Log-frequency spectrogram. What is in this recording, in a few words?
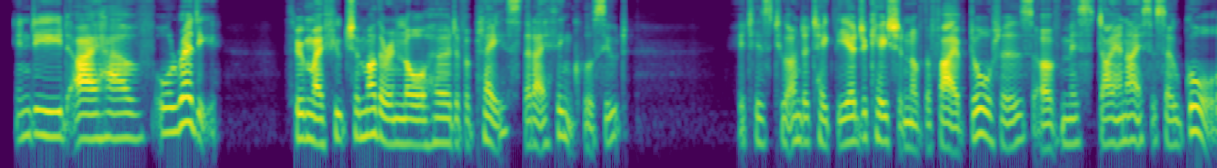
female Irish and USA English with slight undetectable accent audiobook; irish southern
